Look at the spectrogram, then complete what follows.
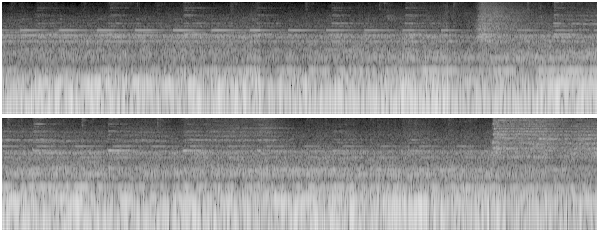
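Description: Freight train with diesel locomotives passing close by at a grade crossing: a loud, steady engine and rail rumble, with a few steady high tones held over it.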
